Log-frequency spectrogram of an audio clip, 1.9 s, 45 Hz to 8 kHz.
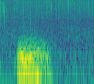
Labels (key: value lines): label: biophony, growl
recorder: SoundTrap 500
